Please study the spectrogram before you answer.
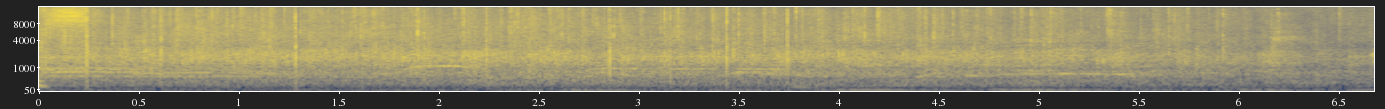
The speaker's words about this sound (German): Komm. Welcome! Herzlichen Applaus!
